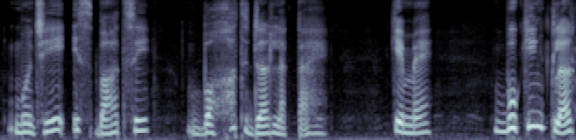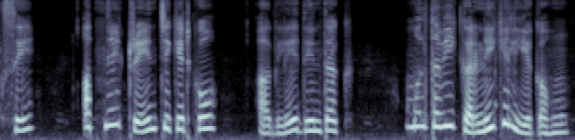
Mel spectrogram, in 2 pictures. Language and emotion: Urdu, fearful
